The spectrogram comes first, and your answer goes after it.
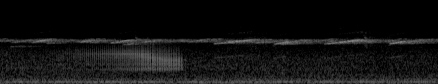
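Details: Early-year night at a frog pond, where a chorus of spring peepers keeps up a shrill, ringing wall of high upslurred peeps; a brief soft rushing sound passes beneath, along with a low steady hum.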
